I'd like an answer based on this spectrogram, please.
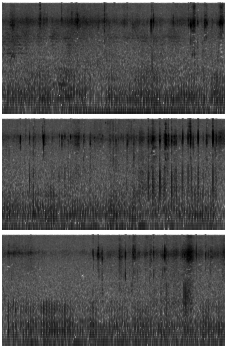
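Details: House cat's deep purr, a strong low drone for the first half that thins out, joined by bursts of quick smacking and licking clicks in the middle and at the close.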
